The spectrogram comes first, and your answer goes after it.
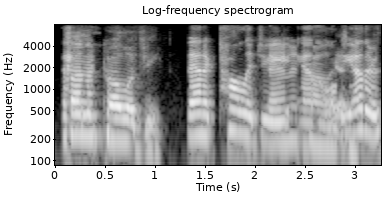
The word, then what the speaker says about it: Thanatology: And I do believe we'll need to have you back, because we want to talk more about thanology. Did I say it right? Thanatology.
